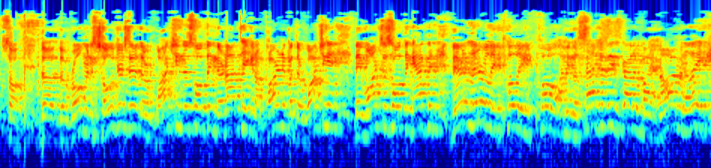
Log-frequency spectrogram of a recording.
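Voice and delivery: ordinary talk

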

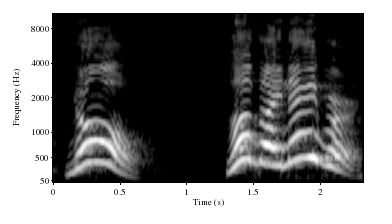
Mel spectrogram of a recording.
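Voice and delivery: preacher mocks a shouted love thy neighbor; mock loud preaching. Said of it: "he didn't say".

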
